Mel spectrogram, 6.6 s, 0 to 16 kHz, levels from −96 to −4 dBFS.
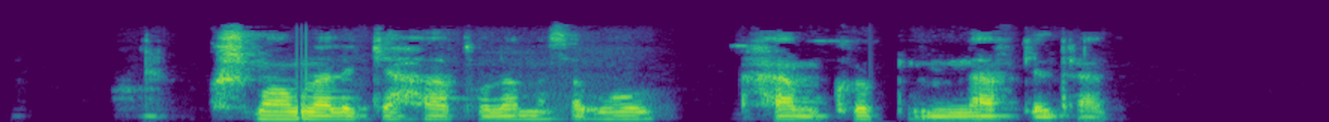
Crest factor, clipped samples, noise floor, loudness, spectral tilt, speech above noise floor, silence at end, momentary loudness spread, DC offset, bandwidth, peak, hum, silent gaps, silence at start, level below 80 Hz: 20 dB; under 0.1%; under -90 dBFS; -20 LUFS; -5 dB/octave; over 71 dB; 1.15 s; 16 LU; under 0.1%; 7.6 kHz; -2 dBFS; none; none; 0.7 s; -58 dBFS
